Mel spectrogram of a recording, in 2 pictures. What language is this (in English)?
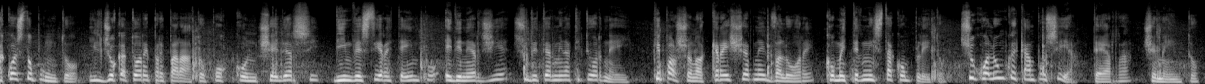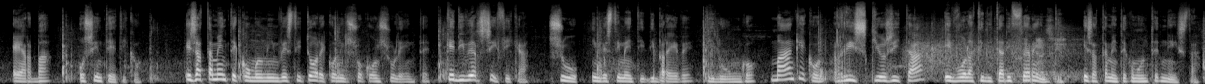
Italian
